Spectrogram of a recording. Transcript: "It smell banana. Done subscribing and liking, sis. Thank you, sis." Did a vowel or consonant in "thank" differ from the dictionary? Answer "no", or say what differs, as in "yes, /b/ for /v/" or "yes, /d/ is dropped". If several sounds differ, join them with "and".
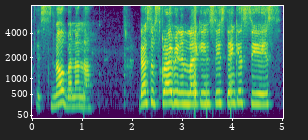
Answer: yes, /t/ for /θ/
